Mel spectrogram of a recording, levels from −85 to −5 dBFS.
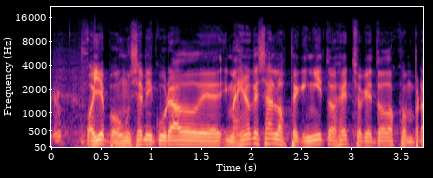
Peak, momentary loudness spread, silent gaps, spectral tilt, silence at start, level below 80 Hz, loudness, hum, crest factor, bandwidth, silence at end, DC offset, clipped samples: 0 dBFS; 5 LU; none; -5.5 dB/octave; 0 s; -44 dBFS; -19 LUFS; none; 20 dB; 14 kHz; 0 s; under 0.1%; under 0.1%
